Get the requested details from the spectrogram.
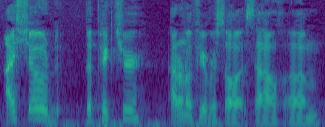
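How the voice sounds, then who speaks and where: A man's voice: mid-range voice, sing-song, brisk, slight background noise. A man in his thirties, a guest on a podcast, chatting casually in short, matter-of-fact phrases. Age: 30s. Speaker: podcast guest, professional fighter. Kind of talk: casual chat.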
